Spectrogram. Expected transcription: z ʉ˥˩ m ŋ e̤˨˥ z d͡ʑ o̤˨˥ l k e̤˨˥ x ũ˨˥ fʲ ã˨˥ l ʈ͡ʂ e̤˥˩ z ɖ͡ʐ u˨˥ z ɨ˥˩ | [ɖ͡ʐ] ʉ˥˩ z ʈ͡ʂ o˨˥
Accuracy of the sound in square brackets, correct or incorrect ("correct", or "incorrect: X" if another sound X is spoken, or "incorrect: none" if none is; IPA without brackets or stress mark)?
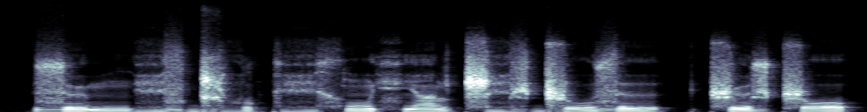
incorrect: ʈ͡ʂ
